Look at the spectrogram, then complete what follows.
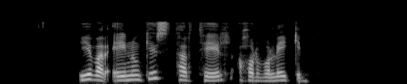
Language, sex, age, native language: Icelandic, female, 30-39, Icelandic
